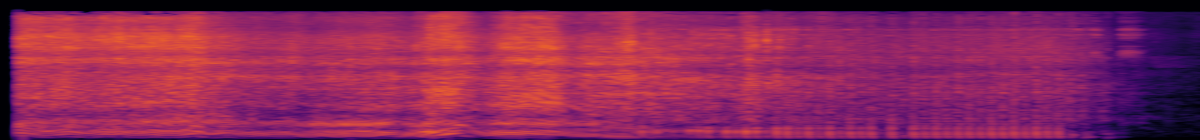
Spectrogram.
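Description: Dirt bike engine revving hard as it climbs a steep hill, its pitch rising and falling, then dropping to an even, rapid putter that fades out about five and a half seconds in.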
